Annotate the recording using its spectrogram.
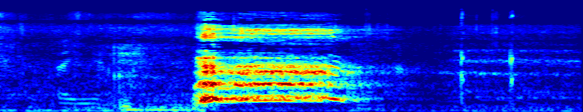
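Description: A dog lets out a loud, sharp yelp.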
